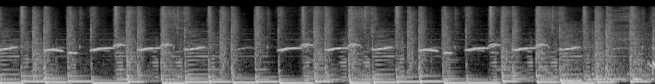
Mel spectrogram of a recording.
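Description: Instrumental break of a pop song: a high, whistle-like lead phrase of short notes, each flicking up and dropping away, repeats over a steady drum beat and bass line.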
